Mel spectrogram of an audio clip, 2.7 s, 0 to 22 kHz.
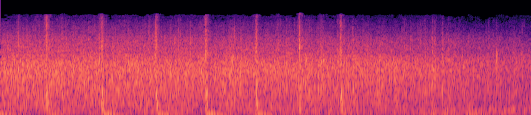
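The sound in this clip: Applause from an audience of 2,000 delegates at Prague's Trade Fair Palace greeting a star guest, a dense, steady wash of many hands clapping that stays loud and even throughout, with individual sharp claps popping out of the roar.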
